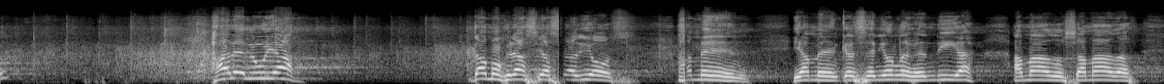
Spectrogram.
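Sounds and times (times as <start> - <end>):
audience applauding: 0.0 - 7.2
speech: 2.2 - 3.1, 4.7 - 11.5.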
